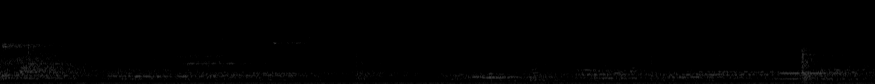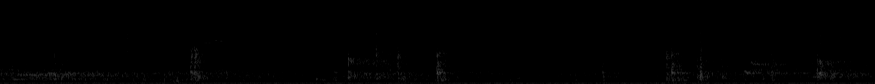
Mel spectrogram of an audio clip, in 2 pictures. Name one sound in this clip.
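A crowd murmurs softly in an indoor hall.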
